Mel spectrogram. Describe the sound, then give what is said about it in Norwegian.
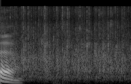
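Applause for church volunteers rises just after a brief spoken voice at the start. The clapping that follows is moderate and even, a steady patter of many hands. “de fortjener en applaus. Kan vi gi dem en applaus, altså?”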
